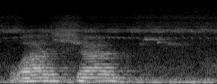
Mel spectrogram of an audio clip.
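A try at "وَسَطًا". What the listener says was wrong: Wasyatan. Nah, huruf yang kedua huruf apa itu, Pak? Nah, sa bukan sya. Huruf yang ketiga apa itu? Bukan ta. Berarti to. Sinnya. Sin apa sya itu?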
